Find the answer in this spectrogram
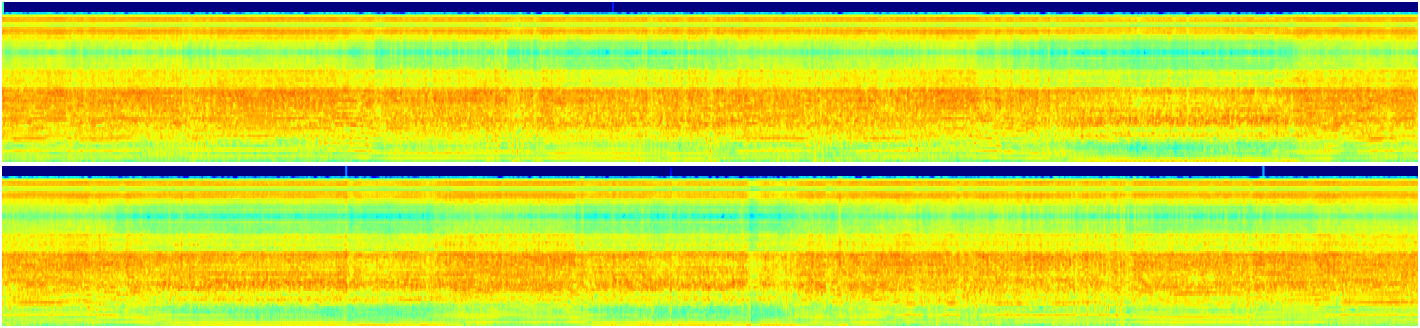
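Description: Supermoto racing motorcycle's engine heard from an onboard camera at racing speed, its revs climbing and dropping every two to three seconds as the rider changes gear and brakes into corners, over a constant rush of wind noise.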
